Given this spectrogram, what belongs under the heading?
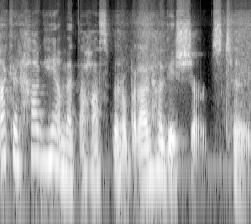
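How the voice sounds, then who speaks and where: A woman speaks with a fairly high pitch and a dark, mellow tone. Her pitch swings very widely. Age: old. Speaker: widow sharing faith journey. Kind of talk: casual talk to camera.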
